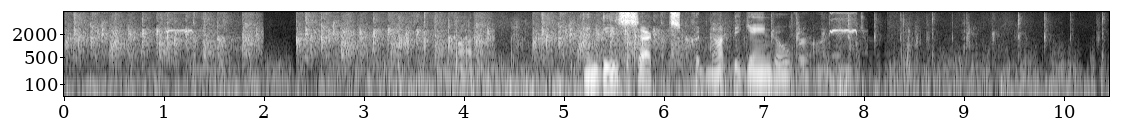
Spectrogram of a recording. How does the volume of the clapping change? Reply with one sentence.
The volume of the clapping goes down.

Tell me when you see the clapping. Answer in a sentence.
You can hear the clapping from 0.0 to 10.4 s.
